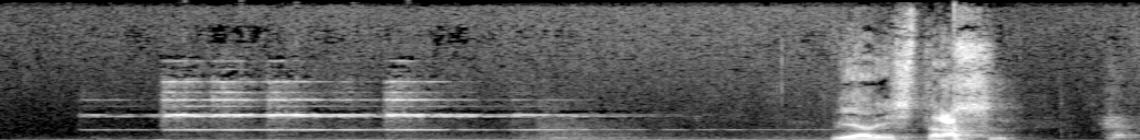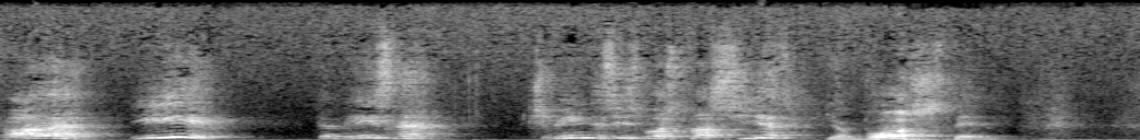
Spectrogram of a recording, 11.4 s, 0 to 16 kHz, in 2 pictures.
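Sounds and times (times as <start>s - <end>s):
rectory doorbell pulled urgently and ringing: 0.4s - 4.2s
speech: 4.2s - 6.5s, 7.6s - 10.8s.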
